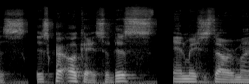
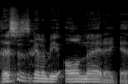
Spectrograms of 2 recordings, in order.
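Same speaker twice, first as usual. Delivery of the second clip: ordinary talk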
